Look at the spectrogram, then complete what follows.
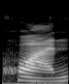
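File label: "kuan3", Chinese pinyin, third tone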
